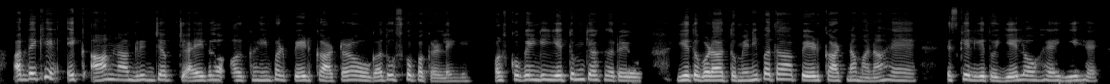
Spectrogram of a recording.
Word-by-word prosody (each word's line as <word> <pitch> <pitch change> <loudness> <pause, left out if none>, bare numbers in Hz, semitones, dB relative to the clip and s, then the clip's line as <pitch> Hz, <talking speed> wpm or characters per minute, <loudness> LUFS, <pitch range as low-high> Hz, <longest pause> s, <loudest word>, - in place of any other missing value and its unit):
अब 220 - +4
देखिए, 260 +4 +3 0.2
एक 220 0 -1
आम 230 - +4
नागरिक 205 -1 -1
जब 210 -2 -1
जाएगा 190 +4 +1
और 190 -1 -3
कहीं 195 -1 -4
पर 220 -3 -2
पेड़ 190 0 +3
काट 170 +2 +1
रहा 200 +2 +1
होगा 185 -3 0
तो 220 +2 +1
उसको 225 +2 -2
पकड़ 160 -7 -4
लेंगे 155 +2 -10 0.2
और 185 - +2
उसको 195 +3 -2
कहेंगे, 215 +1 +1
"ये 210 -1 +4
तुम 235 -2 +1
क्या 225 -3 +1
कर 200 -3 -4
रहे 185 - 0
हो? 175 -1 -1 0.4
ये 205 - +7
तो 210 - +3
बड़ा 195 0 +6
तुम्हें 185 -1 -1
नहीं 215 +3 0
पता, 240 -1 +1
पेड़ 195 -1 +6
काटना 190 0 0
मना 165 -1 -4
है? 180 -2 -6 0.3
इसके 220 +3 +1
लिए 190 -1 +3
तो 185 - -2
ये 175 +2 +2
लॉ 200 -1 0
है, 190 -2 -2
ये 185 +2 0
है।" 165 - -8
195 Hz, 245 wpm, -23 LUFS, 185-210 Hz, 0.4 s, ये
